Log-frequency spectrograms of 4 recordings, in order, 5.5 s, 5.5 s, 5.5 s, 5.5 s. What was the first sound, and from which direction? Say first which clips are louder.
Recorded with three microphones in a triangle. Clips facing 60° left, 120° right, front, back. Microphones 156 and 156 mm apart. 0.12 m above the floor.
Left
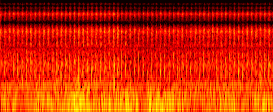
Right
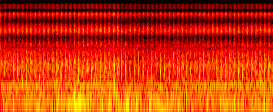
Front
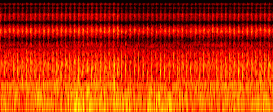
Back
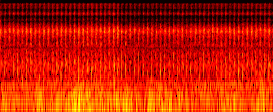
A helicopter: right 4 dB, front 6 dB; 55° right.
